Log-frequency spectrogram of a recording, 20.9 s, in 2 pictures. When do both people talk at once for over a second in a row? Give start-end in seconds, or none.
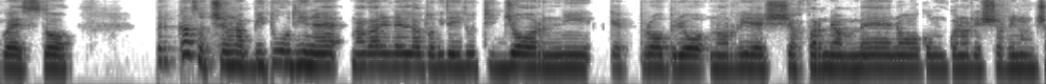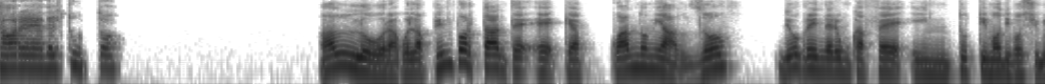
none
